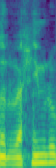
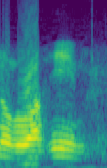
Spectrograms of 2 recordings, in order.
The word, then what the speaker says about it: الرحیم: یه مقداری واضح‌تر، چون ح باید گرفته باشه دیگه، با صدای گرفته باید محی جیمی رو ادا بکنیم، یعنی مخرج حرف ها جوری هستش که حالت گرفتگی و فشردگی ایجاد میکنه در لحظه تلفظش. الرحمن الرحیم بگید یه بار. – از اول بخونم؟ – نه همین الرحمن الرحیم رو بگید. – الرحمن الرحیم. – آها، الرحمنش خوب شد اما رحیمش خوب نشد.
